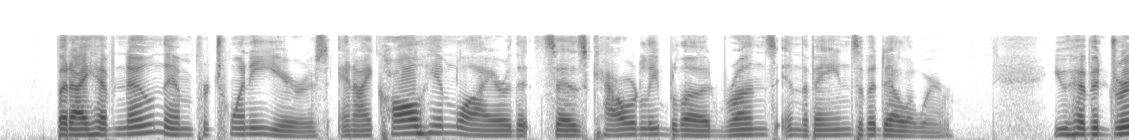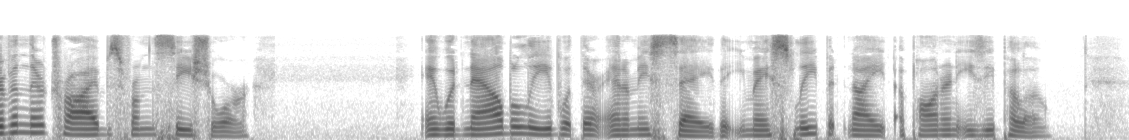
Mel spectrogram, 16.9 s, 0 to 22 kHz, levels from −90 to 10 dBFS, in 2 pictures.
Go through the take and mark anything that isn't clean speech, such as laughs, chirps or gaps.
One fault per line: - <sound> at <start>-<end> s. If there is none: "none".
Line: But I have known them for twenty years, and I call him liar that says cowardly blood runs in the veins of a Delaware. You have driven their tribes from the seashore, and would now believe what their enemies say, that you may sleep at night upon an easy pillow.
none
